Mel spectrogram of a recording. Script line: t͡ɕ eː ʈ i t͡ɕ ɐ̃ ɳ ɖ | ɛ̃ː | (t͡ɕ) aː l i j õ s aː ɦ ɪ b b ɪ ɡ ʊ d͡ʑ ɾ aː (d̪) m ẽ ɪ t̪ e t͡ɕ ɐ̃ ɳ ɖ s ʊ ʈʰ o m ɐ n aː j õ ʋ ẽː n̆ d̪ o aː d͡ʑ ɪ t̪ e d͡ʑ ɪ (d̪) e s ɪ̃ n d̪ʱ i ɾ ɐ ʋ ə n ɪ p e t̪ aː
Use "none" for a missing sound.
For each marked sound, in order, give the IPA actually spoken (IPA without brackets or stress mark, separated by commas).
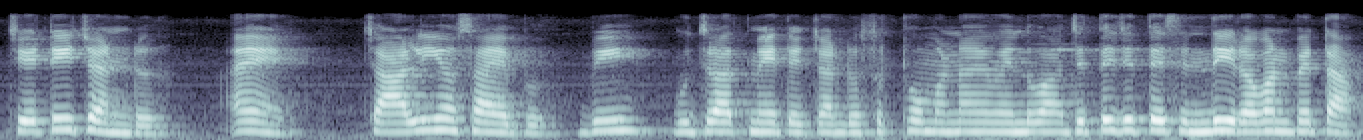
t͡ɕ, t̪, t̪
